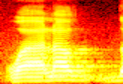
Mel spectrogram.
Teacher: Lamnya memang tasdid, cukup ditasdid, kemudian dilepas. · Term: lam tasydid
